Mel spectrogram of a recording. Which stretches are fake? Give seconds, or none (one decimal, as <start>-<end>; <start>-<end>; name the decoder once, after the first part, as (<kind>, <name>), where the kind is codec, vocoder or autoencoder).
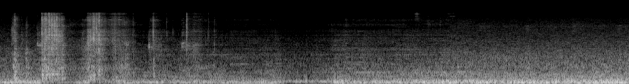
0.7-4.5 (codec, SNAC)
